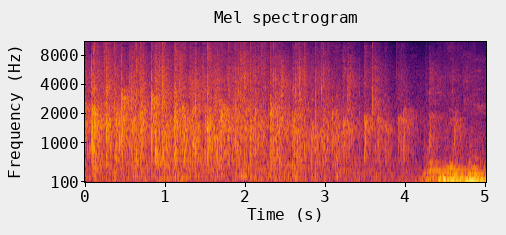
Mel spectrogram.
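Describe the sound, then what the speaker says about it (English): Audience applause in a hall at a Sierra Leone SAATM panel discussion, dense steady clapping for about four seconds before a voice starts speaking near the end. "please give a round of applause to"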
